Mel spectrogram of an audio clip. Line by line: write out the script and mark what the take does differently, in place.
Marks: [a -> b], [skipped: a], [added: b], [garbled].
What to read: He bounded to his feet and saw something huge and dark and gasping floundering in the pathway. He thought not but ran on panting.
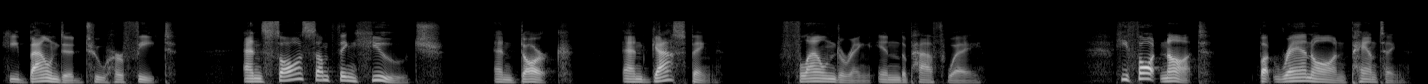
He bounded to [his -> her] feet and saw something huge and dark and gasping floundering in the pathway. He thought not but ran on panting.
